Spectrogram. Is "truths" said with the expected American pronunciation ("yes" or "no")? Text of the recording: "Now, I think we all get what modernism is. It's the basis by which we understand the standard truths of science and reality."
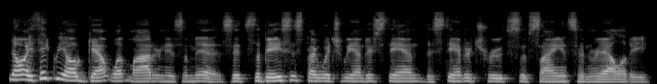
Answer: yes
